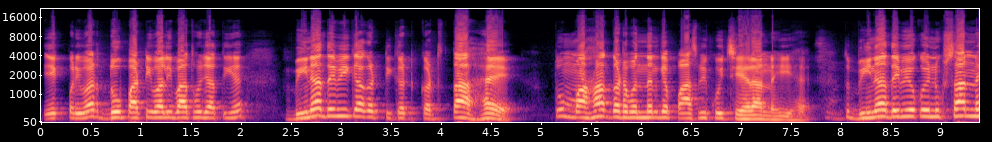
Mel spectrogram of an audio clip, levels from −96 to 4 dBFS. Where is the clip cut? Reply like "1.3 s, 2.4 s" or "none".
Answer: none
